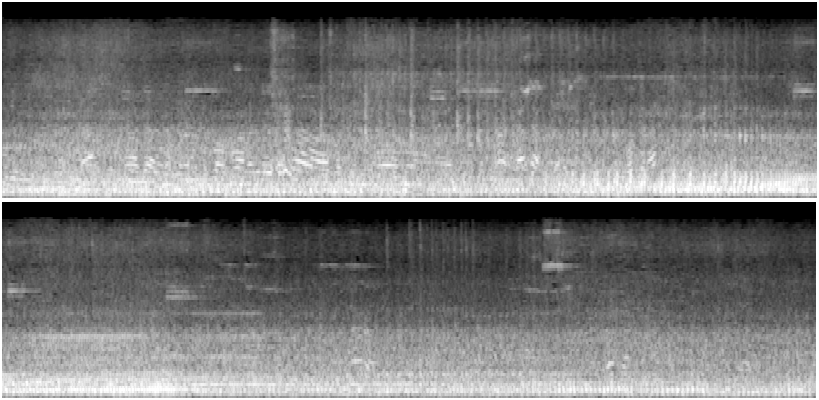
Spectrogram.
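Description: People talking over steady street traffic noise.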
